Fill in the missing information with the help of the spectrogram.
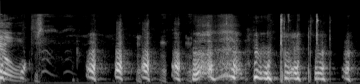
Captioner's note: laughter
